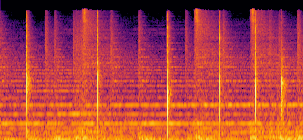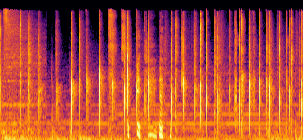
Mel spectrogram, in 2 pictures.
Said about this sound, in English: Let the record show that everyone is standing and clapping. Yes. Everyone. Including the judge.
